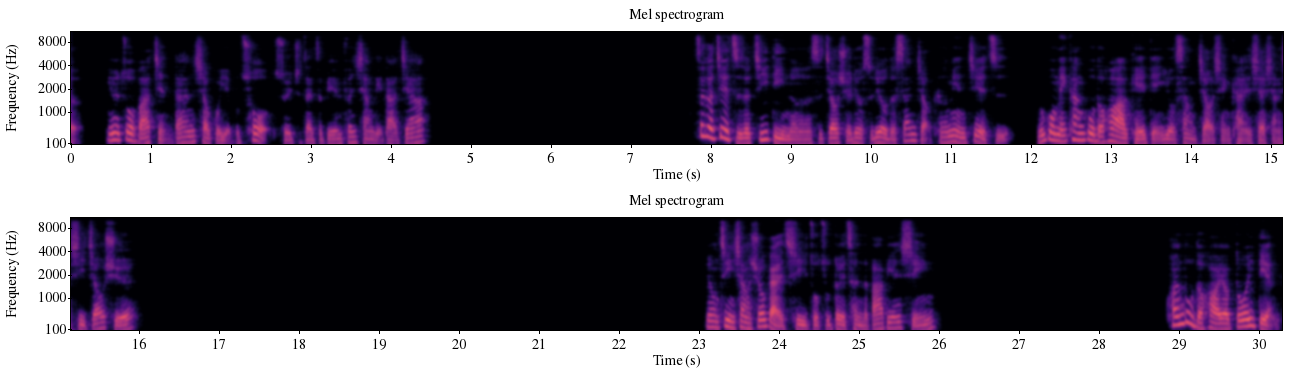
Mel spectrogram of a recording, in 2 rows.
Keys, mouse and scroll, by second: 0.0-4.4 middle drag, 4.9 KP_4, 5.4 KP_1, 7.2 click, 7.8 click, 8.4-8.9 shift+middle drag, 8.9-9.2 scroll up 1, 9.3 shift+a, 13.0-13.4 shift+middle drag, 13.9-15.1 drag, 16.7-17.6 drag, 18.1-19.9 drag, 20.0 scroll down 2, 20.9 scroll down 2, 21.1 ctrl+a, 22.2 KP_3, 25.6 click, 26.8 click, 27.1 click, 27.4 Tab, 28.0 click.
